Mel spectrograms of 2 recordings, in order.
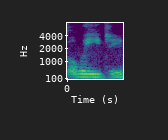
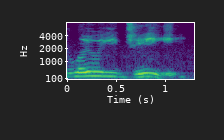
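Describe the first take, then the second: First: The name is said smoothly as one word. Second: The name is split into two separate parts. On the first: The speaker calls it right. "I think it's Luigi" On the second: The speaker calls it wrong. "they say Louis and then G"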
